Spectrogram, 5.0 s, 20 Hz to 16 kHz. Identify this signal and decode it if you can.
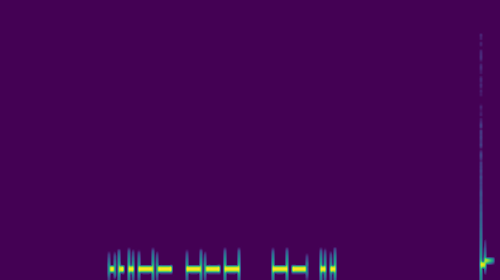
Morse code, heard as a keyed tone, about 25 wpm, 700 Hz. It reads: 3O MI
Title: Winter Field Day Exchanges 25wpm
